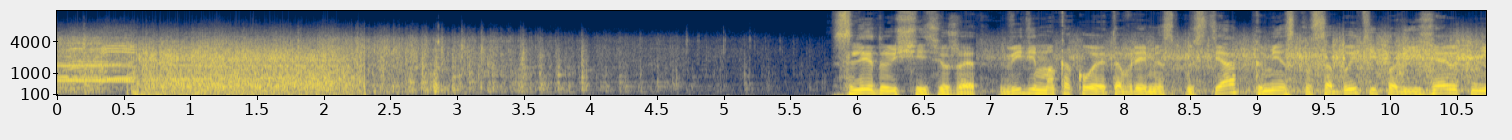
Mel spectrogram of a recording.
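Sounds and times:
crackling rumbling debris: 0.3 - 10.6
grenade explosion in a war film: 0.5 - 4.8, 6.6 - 10.6
speech: 5.9 - 10.6.

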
